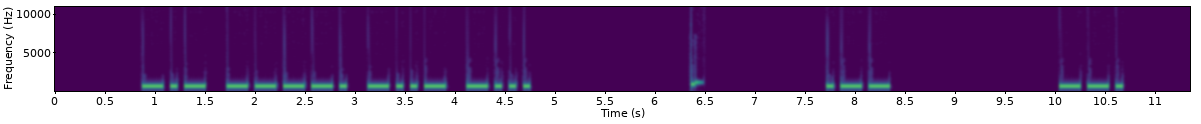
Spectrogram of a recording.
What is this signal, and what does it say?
Morse code, heard as a keyed tone, about 17 wpm, spaced as for 10 wpm, 700 Hz. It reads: K9XB WG
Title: USA Call Signs - 4 Characters - 8x Character Spacing - 17wpm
